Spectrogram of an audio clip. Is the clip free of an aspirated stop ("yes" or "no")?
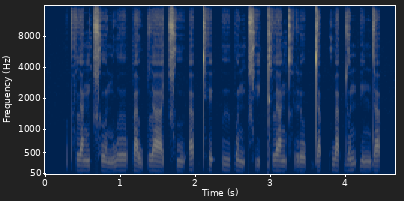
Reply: no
